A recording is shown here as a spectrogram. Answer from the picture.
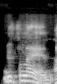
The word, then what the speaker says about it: Newfoundland: It's pronounced Newfoundland, right? – Newfoundland. I always tell people, you say, understand Newfoundland.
